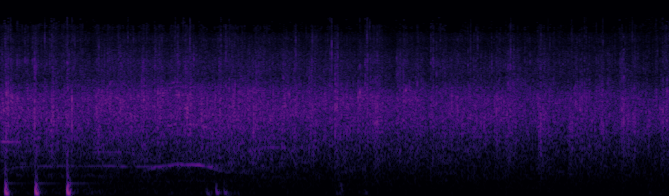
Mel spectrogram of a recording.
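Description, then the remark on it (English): A church audience breaks into sustained applause as a hand clap of praise, a steady wash of many hands clapping at even loudness, with a few sharper claps and thumps standing out near the start. “Now, I want a loud hand clap of praise on that.”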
